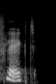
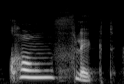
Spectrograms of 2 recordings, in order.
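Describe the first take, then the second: First: The stress is on the second syllable. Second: The stress is on the first syllable. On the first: It is used as a verb. "the stress, as I said, is on the second syllable" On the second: It is used as a noun. "The stress is on the first syllable"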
